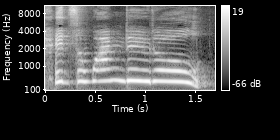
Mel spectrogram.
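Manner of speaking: very high, loud, long-held cry; alarmed yell. A narrator's reading. Fire chief outdoing the police chief's guess, high yell. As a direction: yell it high, stretching the monster's name out. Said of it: "yelled the head of the fire department".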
